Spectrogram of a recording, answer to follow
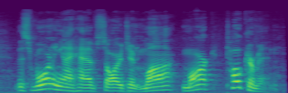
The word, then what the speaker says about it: Tochterman: This morning I have Sgt Mark Tochterman. Did I say it right? Okay, almost. Okay, Tochterman. Tochterman, that's it. Tochterman.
